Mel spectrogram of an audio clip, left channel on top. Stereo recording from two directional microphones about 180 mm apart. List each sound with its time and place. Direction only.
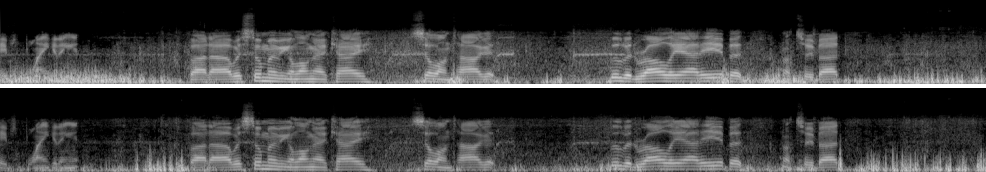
0.0 s vehicle: 10° right (ahead or behind)
1.9 s speech: 10° right (ahead or behind)
6.1 s speech: 10° right (ahead or behind)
